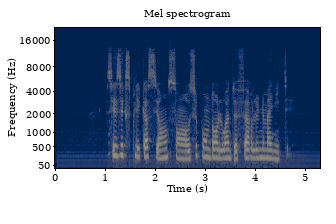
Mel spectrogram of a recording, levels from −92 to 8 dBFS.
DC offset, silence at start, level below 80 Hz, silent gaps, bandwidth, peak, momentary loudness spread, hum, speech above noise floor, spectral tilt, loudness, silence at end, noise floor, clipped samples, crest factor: under 0.1%; 1.05 s; -76 dBFS; none; 14 kHz; -22 dBFS; 6 LU; none; 37 dB; -4 dB/octave; -38 LUFS; 0.65 s; -74 dBFS; under 0.1%; 18 dB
